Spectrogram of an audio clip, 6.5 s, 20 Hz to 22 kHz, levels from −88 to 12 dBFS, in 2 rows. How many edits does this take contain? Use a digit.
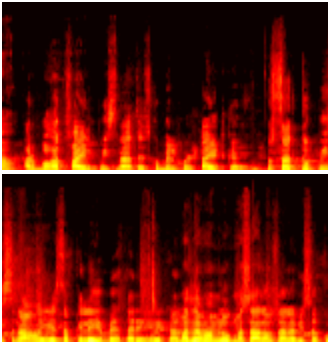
1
